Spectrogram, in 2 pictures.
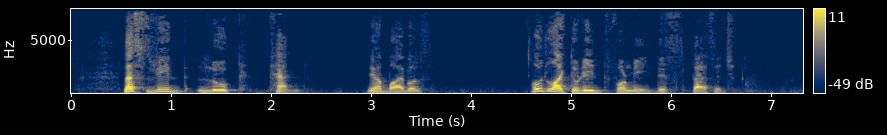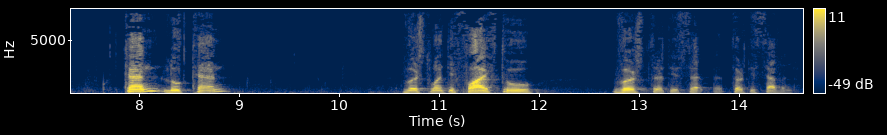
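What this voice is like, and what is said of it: Speaks with a noticeable accent. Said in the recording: “you want to hear it in my accent”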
